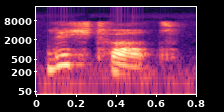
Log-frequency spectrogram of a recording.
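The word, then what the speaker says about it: Lichtwardt: Norwood and Charlie Mullen outlined an animation, and Ellen Lichtwort, I can't pronounce it, it's a German word, I think. It's spelled Licht, so Lichtward, animated a glow to the vehicle.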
